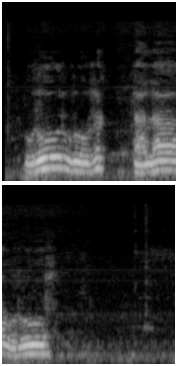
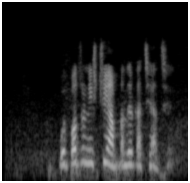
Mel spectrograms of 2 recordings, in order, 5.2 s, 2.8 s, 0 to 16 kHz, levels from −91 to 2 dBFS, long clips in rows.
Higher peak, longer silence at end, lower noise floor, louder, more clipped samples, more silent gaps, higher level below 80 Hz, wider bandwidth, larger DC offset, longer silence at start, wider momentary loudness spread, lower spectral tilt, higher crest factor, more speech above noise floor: about the same, -12 dBFS vs -10 dBFS; first, 1.85 s vs 0.25 s; second, -58 dBFS vs -67 dBFS; first, -26 LUFS vs -30 LUFS; neither; neither; first, -56 dBFS vs -68 dBFS; about the same, 7.4 kHz vs 7.8 kHz; neither; second, 0.3 s vs 0.85 s; about the same, 11 LU vs 13 LU; first, -9.5 dB/octave vs -3.5 dB/octave; second, 16 dB vs 22 dB; about the same, 34 dB vs 37 dB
